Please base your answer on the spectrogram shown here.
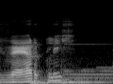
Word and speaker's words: wirklich: Então, por exemplo, em wirklich, eu pronuncio o R porque o que vem depois é uma consoante velar.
